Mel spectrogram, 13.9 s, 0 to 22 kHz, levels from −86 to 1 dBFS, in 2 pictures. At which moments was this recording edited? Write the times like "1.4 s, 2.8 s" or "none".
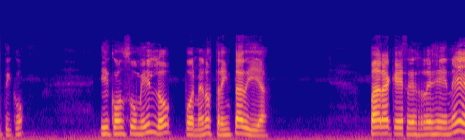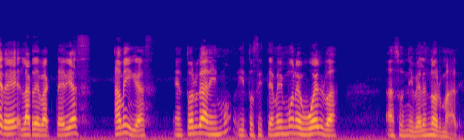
2.9 s, 6.0 s, 7.5 s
